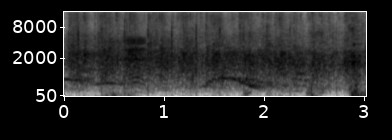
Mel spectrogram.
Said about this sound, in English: Give God a hand clap this morning.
